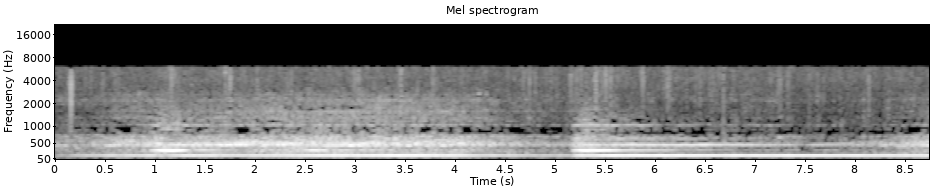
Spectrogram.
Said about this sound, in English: Bellkeeper, toll the bell!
